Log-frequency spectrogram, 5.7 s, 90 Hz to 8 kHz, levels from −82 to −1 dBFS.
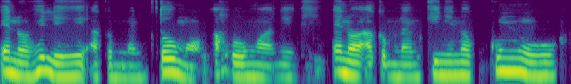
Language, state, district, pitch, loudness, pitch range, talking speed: Sumi, Nagaland, Dimapur, 140 Hz, -16 LUFS, 130-155 Hz, 135 wpm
